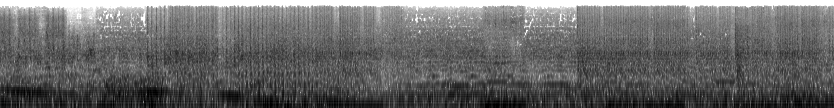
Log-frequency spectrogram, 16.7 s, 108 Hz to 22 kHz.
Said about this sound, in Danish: Det vi hører her, det er lydsporet fra en moderne kortfilm, der handler om en intensiv såkaldt dogfight under slaget om England i efteråret 1940 mellem en britisk Spitfire og en tysk Messerschmitt BF 109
